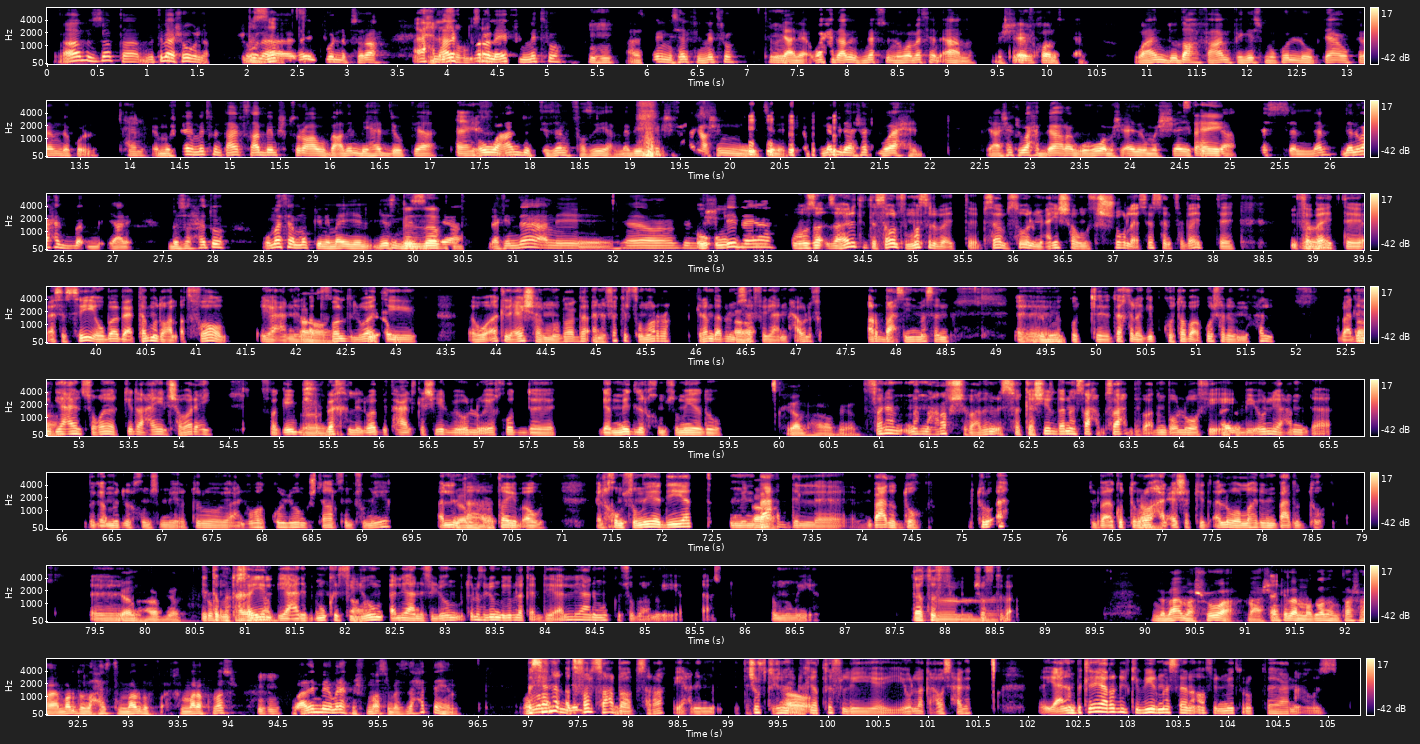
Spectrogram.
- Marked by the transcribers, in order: static; distorted speech; laughing while speaking: "أيوه"; other background noise; laugh; tapping; tsk; unintelligible speech; unintelligible speech; tsk
- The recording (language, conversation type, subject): Arabic, unstructured, إيه إحساسك تجاه الأطفال اللي عايشين في الشوارع؟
